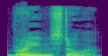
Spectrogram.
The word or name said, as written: brainstorm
